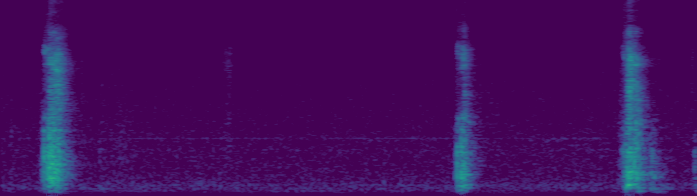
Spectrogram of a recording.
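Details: Dog coughing: three short, harsh, airy bursts separated by quiet pauses.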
